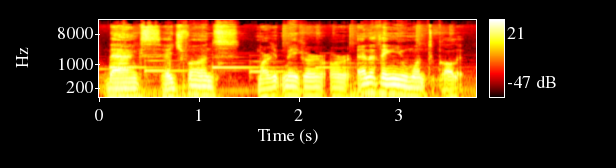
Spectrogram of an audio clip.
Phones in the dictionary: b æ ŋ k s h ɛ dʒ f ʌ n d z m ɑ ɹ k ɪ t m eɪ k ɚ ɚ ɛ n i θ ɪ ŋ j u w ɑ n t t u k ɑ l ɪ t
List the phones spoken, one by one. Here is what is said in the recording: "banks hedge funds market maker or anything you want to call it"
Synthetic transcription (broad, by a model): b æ ŋ k s h ɛ dʒ f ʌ n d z m ɑ ɹ k ɪ t m eɪ k ɚ ɚ ɛ n i θ ɪ ŋ j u w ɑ n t t u k ɑ l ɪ t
